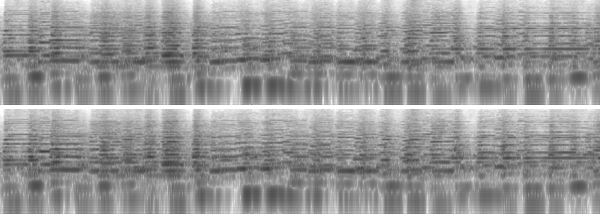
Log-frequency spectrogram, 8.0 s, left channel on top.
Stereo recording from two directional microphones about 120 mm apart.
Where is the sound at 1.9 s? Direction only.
10° left (ahead or behind).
